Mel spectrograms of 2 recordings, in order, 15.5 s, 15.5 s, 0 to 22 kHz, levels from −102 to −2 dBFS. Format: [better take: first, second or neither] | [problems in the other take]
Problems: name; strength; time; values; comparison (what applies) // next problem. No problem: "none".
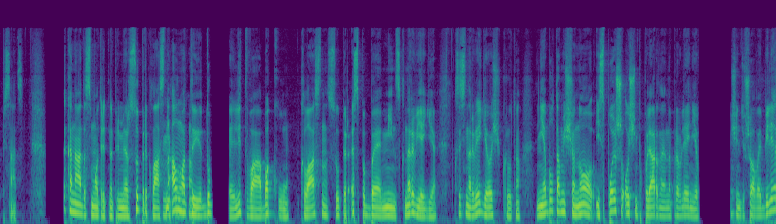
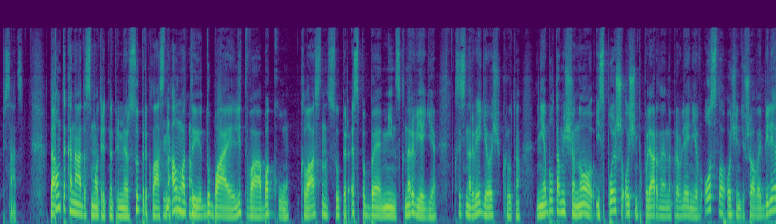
second | audio cutting out; at 1 s, at 4 s and at 14 s for 0.5 s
